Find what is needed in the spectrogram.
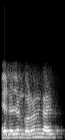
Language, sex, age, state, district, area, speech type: Gujarati, male, 18-30, Gujarat, Aravalli, urban, conversation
